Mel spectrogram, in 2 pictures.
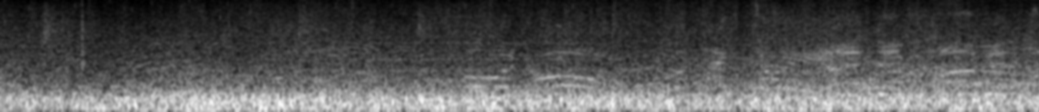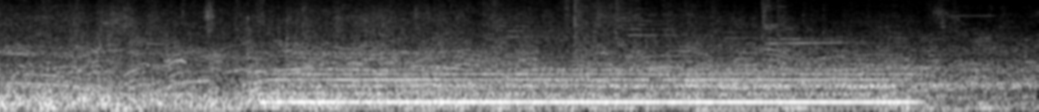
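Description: Many soldiers tramp as they march.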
